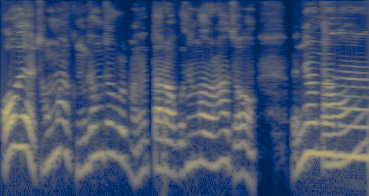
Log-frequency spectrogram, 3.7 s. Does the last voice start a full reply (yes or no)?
no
